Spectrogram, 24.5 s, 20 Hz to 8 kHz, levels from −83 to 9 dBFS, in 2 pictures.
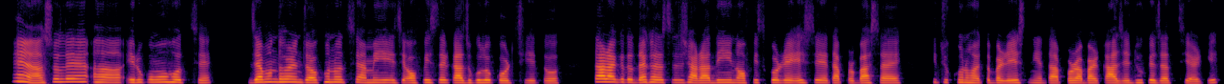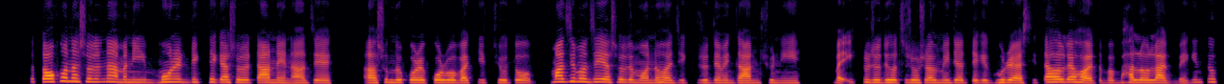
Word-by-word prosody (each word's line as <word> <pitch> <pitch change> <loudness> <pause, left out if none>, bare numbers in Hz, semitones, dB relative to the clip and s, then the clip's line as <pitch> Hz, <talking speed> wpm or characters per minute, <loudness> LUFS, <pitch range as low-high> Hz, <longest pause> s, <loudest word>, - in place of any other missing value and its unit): হ্যাঁ, 305 -5 +3
আসলে 280 +5 -3 0.3
আ - - +2 0.3
এরকমও 245 +1 -1
হচ্ছে। 235 -2 -2 0.5
যেমন 255 +2 +4
ধরেন 265 -1 +2
যখন 230 +3 +1
হচ্ছে 250 +1 -7
আমি 225 0 -3
এই - - -2
যে, - - -2
অফিসের 230 +2 -3
কাজগুলো 215 0 +2
করছি, 205 0 -4 0.2
তো 195 - -3 0.4
তার 280 0 +7
আগে 255 -1 -3
তো - - +3
দেখা 245 +1 +2
যাচ্ছে 230 -1 -5
যে, - - -9
সারাদিন 215 +2 +2
অফিস 220 +1 -10
করে 215 -1 +1
এসে 220 +1 -4
তারপর 200 -1 -1
বাসায় 205 0 +1 0.3
কিছুক্ষণ 235 0 -7
হয়তোবা 215 0 -2
rest 215 +1 -1
নিয়ে 205 -1 -8
তারপর 195 +1 +1
আবার 205 0 +1
কাজে 195 0 +2
ঢুকে 210 +1 -1
যাচ্ছি 200 0 -4
আরকি। 175 +6 -6 0.4
তো - - -12
তখন 295 +4 +8
আসলে 290 -1 -2
না 290 - +4
মানে, 245 -1 -2 0.2
মনের 270 0 +2
দিক 255 - -4
থেকে 255 -1 -1
আসলে 240 -1 +1
টানে 230 -1 +4
না 190 - +2
যে, 215 -1 0 0.5
আ - - +7
সুন্দর 230 -1 0
করে 225 -1 +5
করব 225 -1 +5
বা 215 - +5
কিছু। 220 0 -10
তো 225 - +2 0.3
মাঝে 290 +2 +4
মাঝেই 275 -2 +1
আসলে 245 0 -2
মনে 215 +1 -2
হয় 225 -1 +2
যে, - - -17
একটু 200 - -50
যদি 220 0 -5
আমি 215 0 -5
গান 205 -1 +4
শুনি 200 -3 -7 0.4
বা 215 - +2
একটু 245 +2 -10
যদি 230 -1 0
হচ্ছে 225 0 -1
social 225 0 0
media 215 +1 -1
এর - - -16
থেকে 210 0 -1
ঘুরে 235 0 +4
আসি, 205 +1 -9
তাহলে 255 0 +5
হয়তোবা 205 -2 +3
ভালো 230 -1 +4
লাগবে। 175 -7 +2
কিন্তু 240 +3 -10
225 Hz, 205 wpm, -21 LUFS, 210-245 Hz, 0.5 s, তখন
